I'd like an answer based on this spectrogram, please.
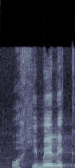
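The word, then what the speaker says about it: Ajimelec: vida sacerdote jaime lect asimelec es la pronunciación más adecuada el rey me encomendó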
